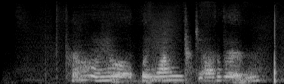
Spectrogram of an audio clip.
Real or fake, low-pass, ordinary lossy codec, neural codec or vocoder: fake; none; none; codec, 44.1 kHz, 0.9 kbps, DAC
